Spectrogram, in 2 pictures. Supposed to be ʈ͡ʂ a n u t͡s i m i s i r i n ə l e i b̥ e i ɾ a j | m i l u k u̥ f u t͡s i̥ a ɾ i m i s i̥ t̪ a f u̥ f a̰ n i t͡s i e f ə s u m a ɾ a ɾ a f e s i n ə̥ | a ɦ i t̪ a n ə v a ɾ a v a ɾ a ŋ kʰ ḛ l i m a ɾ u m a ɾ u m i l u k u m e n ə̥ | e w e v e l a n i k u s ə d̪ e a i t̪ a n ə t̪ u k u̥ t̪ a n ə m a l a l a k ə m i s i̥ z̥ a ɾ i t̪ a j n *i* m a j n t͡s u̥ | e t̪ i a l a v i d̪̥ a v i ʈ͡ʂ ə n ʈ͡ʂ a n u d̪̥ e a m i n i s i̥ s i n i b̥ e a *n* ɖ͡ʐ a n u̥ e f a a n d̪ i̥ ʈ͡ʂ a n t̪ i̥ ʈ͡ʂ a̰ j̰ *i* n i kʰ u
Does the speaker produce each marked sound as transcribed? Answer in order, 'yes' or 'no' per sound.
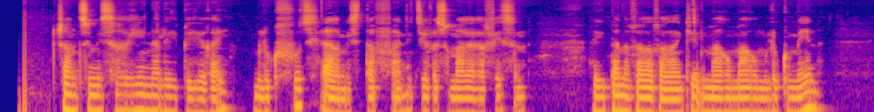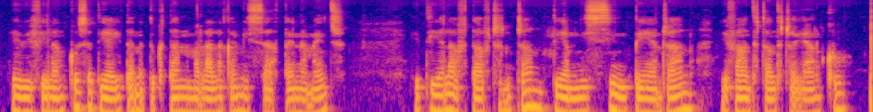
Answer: no, no, no

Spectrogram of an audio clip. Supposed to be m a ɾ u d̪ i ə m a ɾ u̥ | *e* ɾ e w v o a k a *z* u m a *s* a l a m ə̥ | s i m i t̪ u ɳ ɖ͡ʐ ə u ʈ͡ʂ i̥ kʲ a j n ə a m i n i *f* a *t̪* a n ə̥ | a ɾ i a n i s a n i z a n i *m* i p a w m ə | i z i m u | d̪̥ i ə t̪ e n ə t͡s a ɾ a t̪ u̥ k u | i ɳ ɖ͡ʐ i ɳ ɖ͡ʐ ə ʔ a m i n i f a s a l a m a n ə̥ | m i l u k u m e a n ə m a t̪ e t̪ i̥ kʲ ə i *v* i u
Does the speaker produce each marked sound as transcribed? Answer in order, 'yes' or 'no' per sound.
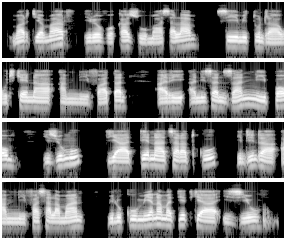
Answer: no, yes, yes, no, yes, no, no

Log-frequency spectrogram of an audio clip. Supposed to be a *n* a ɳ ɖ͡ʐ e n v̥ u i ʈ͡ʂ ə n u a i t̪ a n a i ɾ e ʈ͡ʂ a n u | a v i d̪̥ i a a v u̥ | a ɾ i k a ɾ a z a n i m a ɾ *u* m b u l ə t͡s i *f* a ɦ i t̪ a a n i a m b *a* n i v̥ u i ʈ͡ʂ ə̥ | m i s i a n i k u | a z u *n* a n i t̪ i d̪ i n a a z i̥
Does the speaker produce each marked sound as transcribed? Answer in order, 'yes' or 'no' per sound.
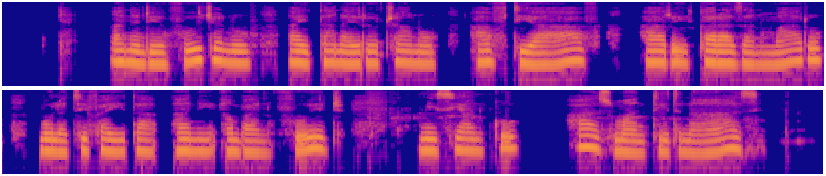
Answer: yes, yes, yes, yes, no

